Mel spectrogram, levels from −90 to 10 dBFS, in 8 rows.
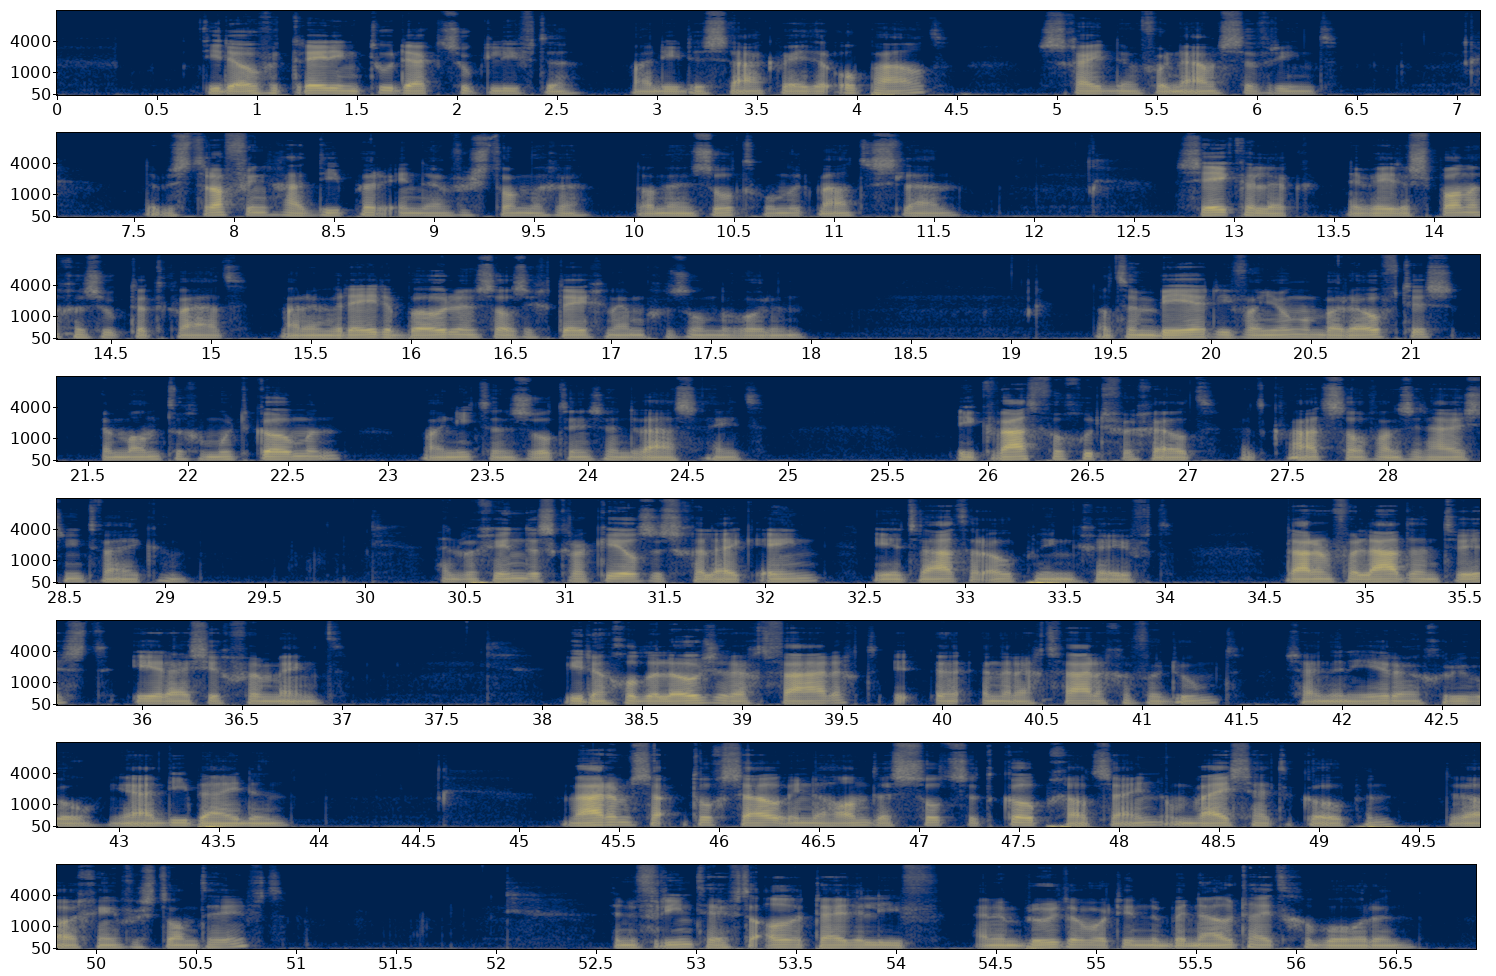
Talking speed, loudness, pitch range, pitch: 155 wpm, -27 LUFS, 90-100 Hz, 95 Hz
